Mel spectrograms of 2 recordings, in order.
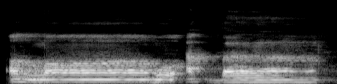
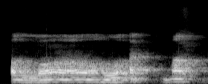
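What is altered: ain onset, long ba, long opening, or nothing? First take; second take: long ba; nothing. First: The ba sound in Akbar is drawn out long. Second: Every sound is kept short and unaltered. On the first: The speaker calls it wrong. "Baknya dibaca panjang. Nggak boleh juga" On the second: The speaker calls it right. "Harus sesuai"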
